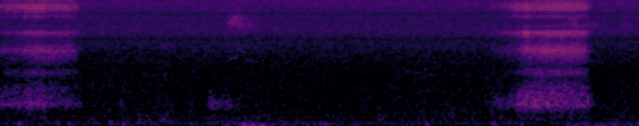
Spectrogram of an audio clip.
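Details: Kylo, a Pomchi dog in very deep sleep, looking awake while asleep, gives soft noisy snorting breaths: a broad burst at the start, a brief faint puff near two seconds, and a longer louder snort toward the end over quiet room hiss.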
